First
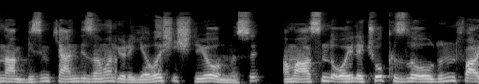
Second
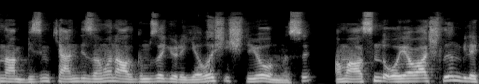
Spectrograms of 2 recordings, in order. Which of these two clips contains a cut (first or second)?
first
